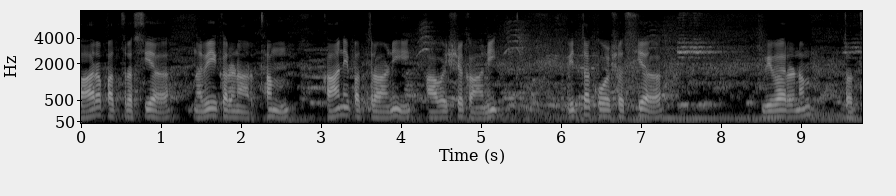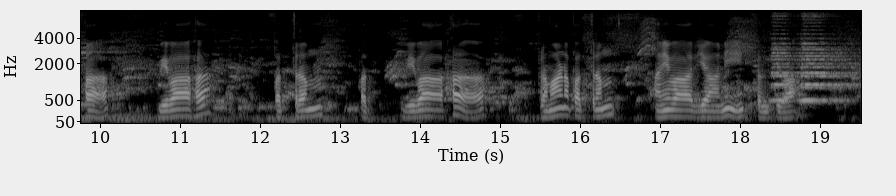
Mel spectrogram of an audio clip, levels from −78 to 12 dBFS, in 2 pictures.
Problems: background sounds at intervals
